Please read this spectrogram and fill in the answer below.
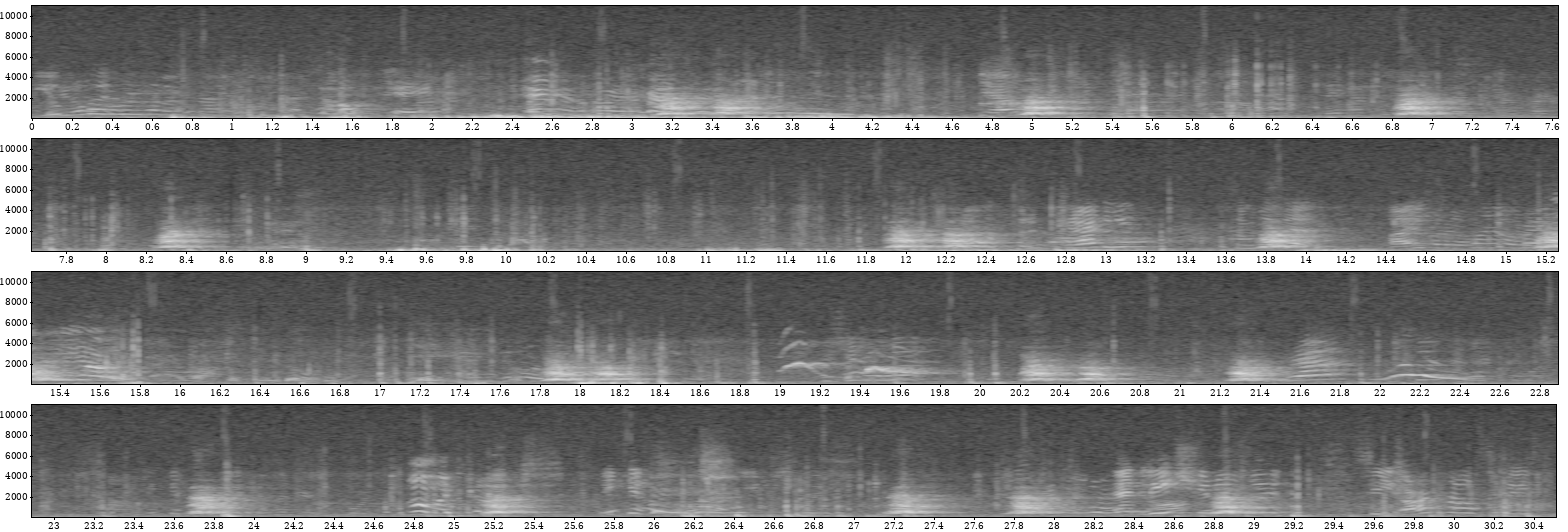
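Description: Small black puppy barking in short, high yaps, about one a second, mixed with children's voices, with a low rumble about two to four seconds in.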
